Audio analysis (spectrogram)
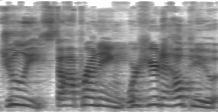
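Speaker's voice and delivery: play-acted urgent calling out, yelled. Retelling a movie scene where a soldier yells up the steps: imitating a yell. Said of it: "he yells up and's like".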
